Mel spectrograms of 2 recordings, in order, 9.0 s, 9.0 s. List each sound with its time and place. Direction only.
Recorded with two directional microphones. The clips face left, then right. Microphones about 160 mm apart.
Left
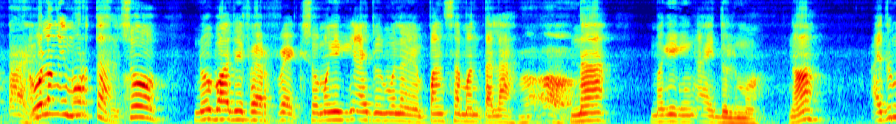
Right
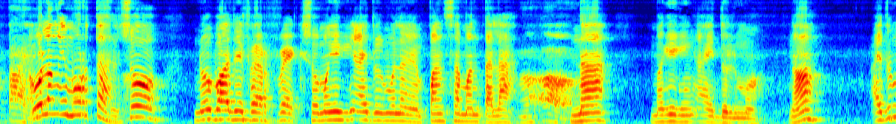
0.3 s speech: 10° left (ahead or behind)
1.4 s a man's voice: 20° left (ahead or behind); by 8.9 s 5° left (ahead or behind)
